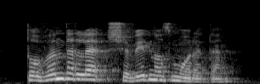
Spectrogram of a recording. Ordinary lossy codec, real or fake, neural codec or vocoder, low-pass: none; fake; codec, 16 kHz, 16 kbps, FunCodec, trained on Chinese and English, 50 frames a second; 7.2 kHz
